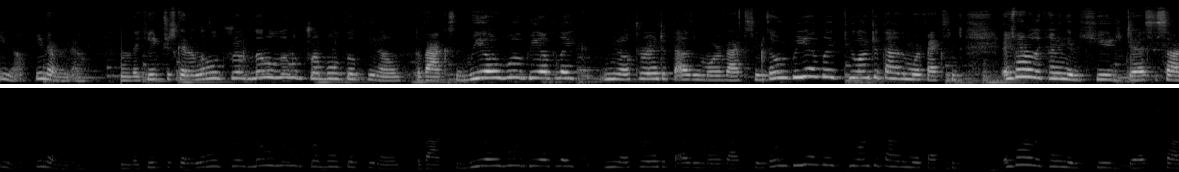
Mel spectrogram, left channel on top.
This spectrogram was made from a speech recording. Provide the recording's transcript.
know, you never know. They keep just getting little dribbles of, you know, the vaccine. We have like, you know, 300,000 more vaccines. Oh, we have like 200,000 more vaccines. It's not really coming in huge doses, so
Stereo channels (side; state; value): right; quieter; 30.9 dB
